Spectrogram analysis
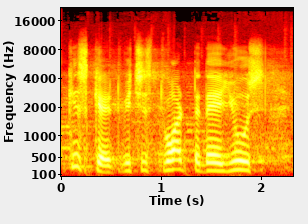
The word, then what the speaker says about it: Qiskit: You have got a product called kisket which is what they use in actually it starts with Q but it has to be pronounced asqiskit. It looks like quiskit but it has to be pronounced as kiskit.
